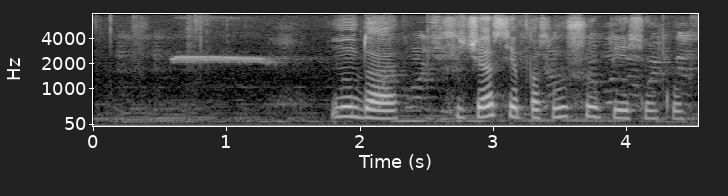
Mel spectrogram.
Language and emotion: Russian, neutral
